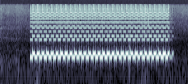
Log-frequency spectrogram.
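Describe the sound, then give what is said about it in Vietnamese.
A telephone rings with a single steady electronic bell tone. The bright, buzzing ring is clear but moderate in level, and it sounds alone for about two seconds before stopping abruptly. “Tiếng chuông điện thoại vang lên”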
